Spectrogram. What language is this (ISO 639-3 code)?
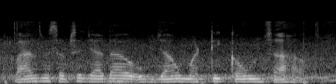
bho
